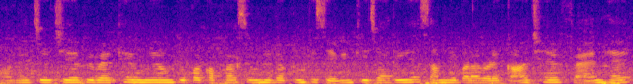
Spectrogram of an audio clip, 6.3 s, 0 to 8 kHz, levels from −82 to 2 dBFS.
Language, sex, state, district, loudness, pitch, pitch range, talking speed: Hindi, female, Uttar Pradesh, Varanasi, -12 LUFS, 205 Hz, 200-210 Hz, 200 wpm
